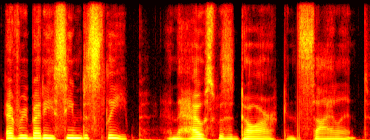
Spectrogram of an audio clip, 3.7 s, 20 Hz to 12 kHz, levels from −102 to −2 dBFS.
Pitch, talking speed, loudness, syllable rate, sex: 180 Hz, 160 wpm, -21 LUFS, 5.7 syllables/s, female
